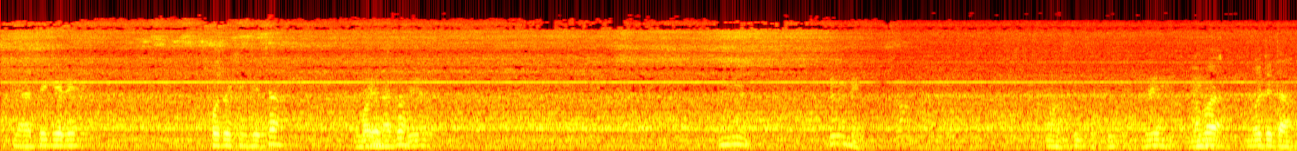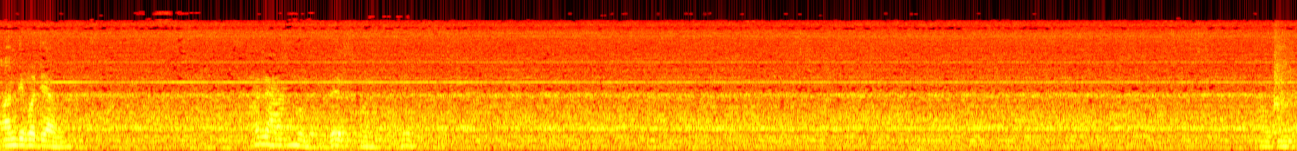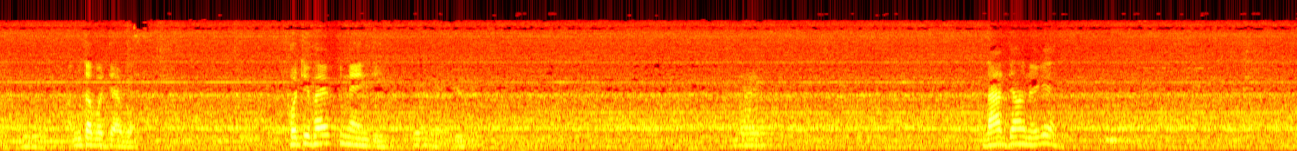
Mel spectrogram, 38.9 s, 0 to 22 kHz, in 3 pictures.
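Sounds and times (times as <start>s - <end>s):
electric machine whirring: 0.0s - 38.9s.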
